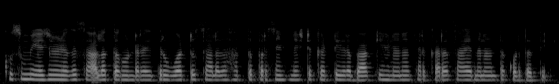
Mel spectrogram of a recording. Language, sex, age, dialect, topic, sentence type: Kannada, female, 18-24, Dharwad Kannada, agriculture, statement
